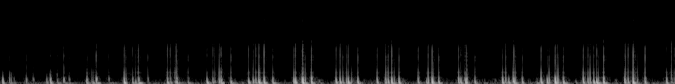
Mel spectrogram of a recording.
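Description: Fingernails tap quickly on a heart-shaped foam workout pad. The taps come in rapid, uneven bursts, each soft, dull and low-pitched, fading almost at once with no ring.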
